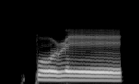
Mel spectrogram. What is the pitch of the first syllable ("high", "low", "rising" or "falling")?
low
